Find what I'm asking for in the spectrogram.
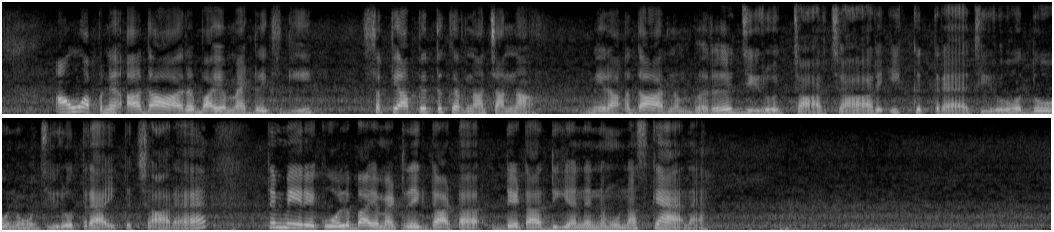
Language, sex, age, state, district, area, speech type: Dogri, female, 30-45, Jammu and Kashmir, Jammu, urban, read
